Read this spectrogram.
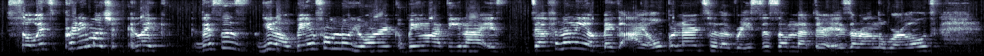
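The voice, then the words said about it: Latina speaker's non-American accent. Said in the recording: “I'm a light skinned Latina, like when people hear my accent, they kind of just know like, oh no, she's not, she's not like white, she's not American”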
